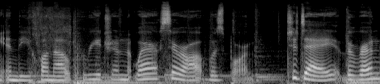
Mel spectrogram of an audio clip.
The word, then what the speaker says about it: Syrah: Syrah is the French name and is pronounced Syrah.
